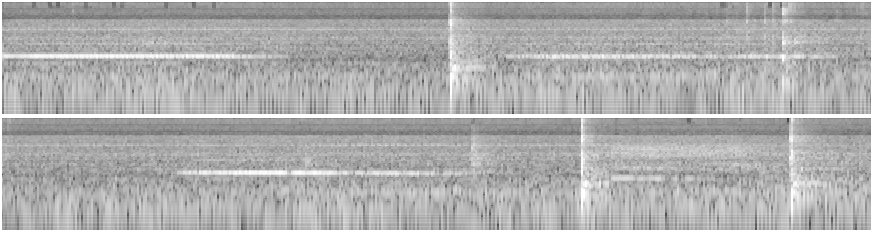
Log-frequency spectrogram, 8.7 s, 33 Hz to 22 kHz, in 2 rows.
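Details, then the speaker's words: Allied Jupiter anaesthesia ventilator demonstration: the ventilator/standby key is held for 2 seconds to start ventilation from standby, giving machine beeps and sharp mechanical clicks as the bellows begin cycling. "And this is the key for ventilator and standby. So press this button for 2 seconds, and here your ventilator will start."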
